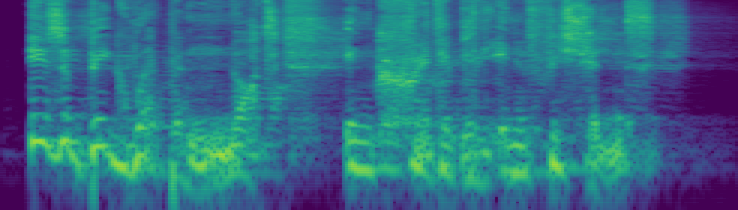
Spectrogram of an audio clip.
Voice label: taunt directed; nemesis; smite; osiris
